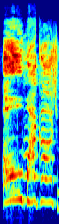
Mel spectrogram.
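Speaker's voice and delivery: high, drawn-out gasp of astonishment; real high-pitched wonder; amazed exclamation. Real, not acted. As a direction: stretch it out, overcome with amazement. Amazed at her own realization.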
